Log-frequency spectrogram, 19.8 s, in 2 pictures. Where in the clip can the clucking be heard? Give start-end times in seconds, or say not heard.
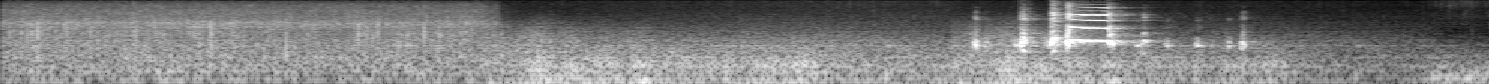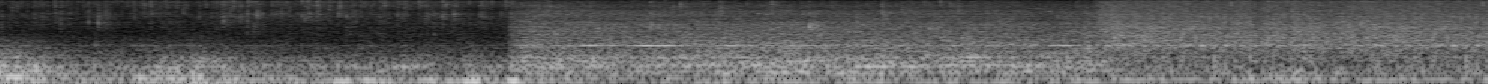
6.5-8.3.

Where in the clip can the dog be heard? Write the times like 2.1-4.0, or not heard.
not heard.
